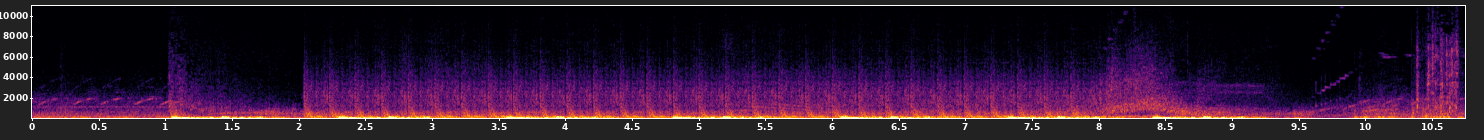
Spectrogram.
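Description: A rifle fires rapid bursts that echo.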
